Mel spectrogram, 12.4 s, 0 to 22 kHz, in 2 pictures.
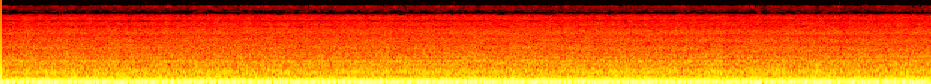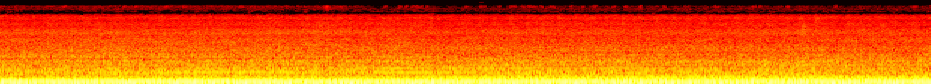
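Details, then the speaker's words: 1964 IH Travelall C1100 with new starter, warming up, temperature 174 on a 180 thermostat: smooth even low rumble at settled idle, no misses, knocks or ticks; healthy idle. "It's sounding really good. Uh, temperature is at 174. It's a 180 thermostat."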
